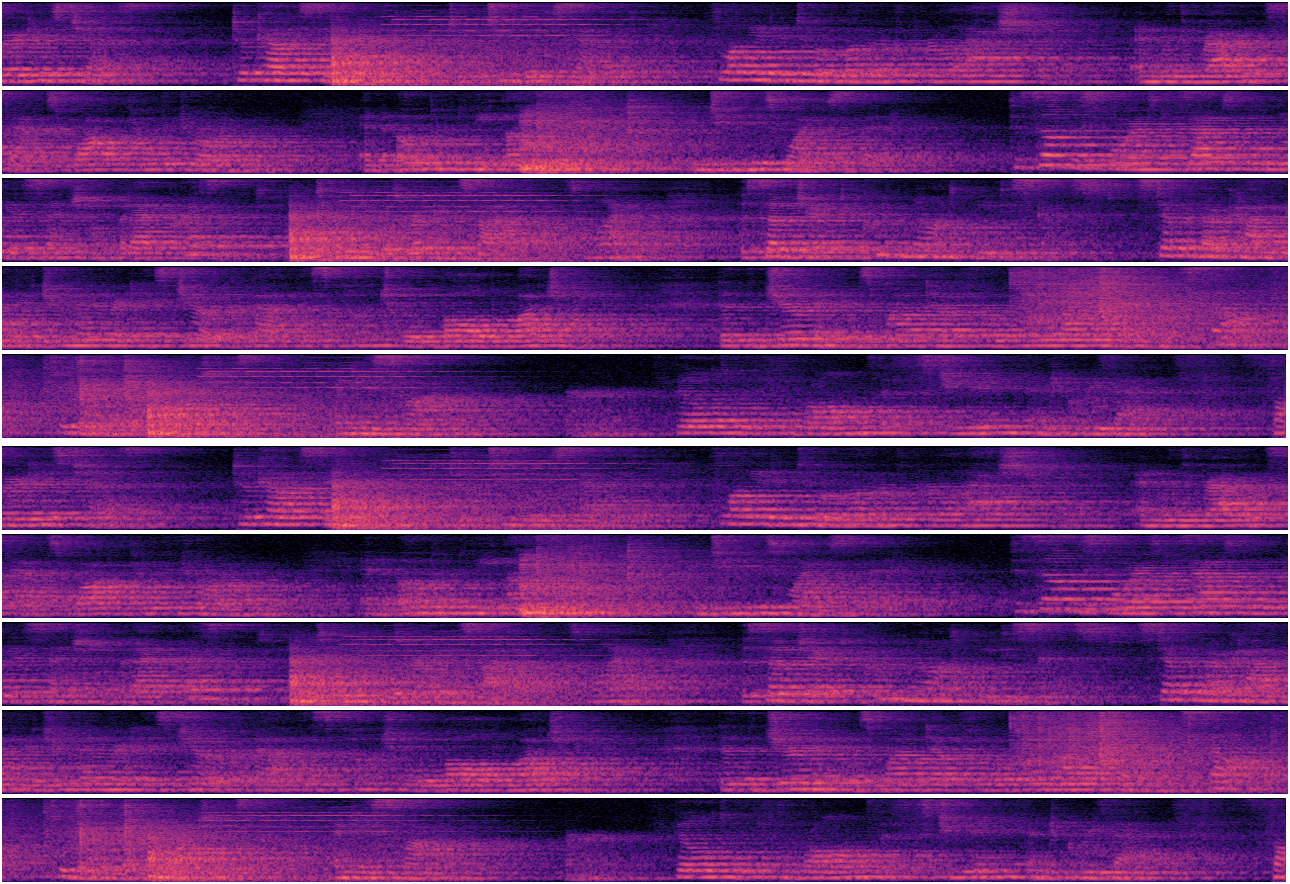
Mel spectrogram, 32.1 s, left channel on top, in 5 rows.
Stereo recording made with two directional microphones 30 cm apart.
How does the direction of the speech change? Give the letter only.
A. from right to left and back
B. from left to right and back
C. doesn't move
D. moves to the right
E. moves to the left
D.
